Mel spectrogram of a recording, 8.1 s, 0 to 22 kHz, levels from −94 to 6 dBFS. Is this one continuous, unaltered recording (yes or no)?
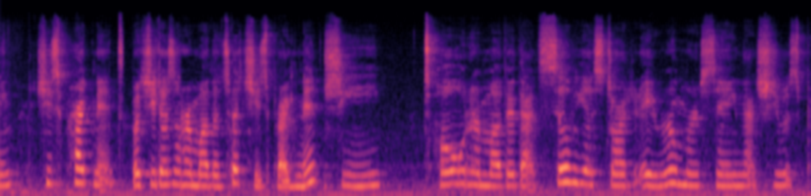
no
